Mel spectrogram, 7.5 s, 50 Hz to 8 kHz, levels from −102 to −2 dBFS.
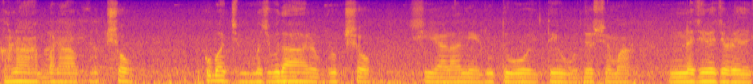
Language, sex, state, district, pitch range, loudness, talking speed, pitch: Gujarati, male, Gujarat, Gandhinagar, 110-120 Hz, -17 LUFS, 110 wpm, 115 Hz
